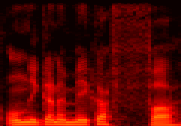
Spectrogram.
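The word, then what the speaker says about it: אף: This is af. Af. A, simple enough, and f. Af.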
